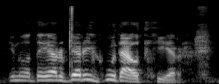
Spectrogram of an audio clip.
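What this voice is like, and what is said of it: Put-on foreign accent. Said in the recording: “I can talk in this accent all time”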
